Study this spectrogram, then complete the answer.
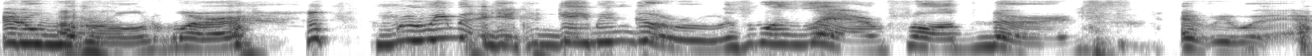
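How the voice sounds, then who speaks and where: A man puts on a character voice with an extremely high pitch and very wide pitch swings. He speaks at a fairly slow pace. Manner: dramatic, epic.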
